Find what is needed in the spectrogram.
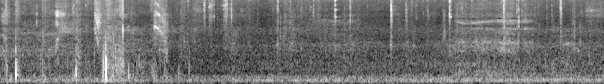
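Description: Footsteps across a gym floor, with a few sharp knocks in the first second or so, over a steady low hum.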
